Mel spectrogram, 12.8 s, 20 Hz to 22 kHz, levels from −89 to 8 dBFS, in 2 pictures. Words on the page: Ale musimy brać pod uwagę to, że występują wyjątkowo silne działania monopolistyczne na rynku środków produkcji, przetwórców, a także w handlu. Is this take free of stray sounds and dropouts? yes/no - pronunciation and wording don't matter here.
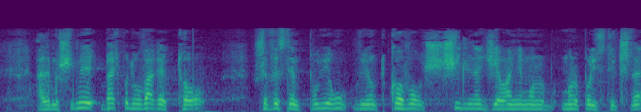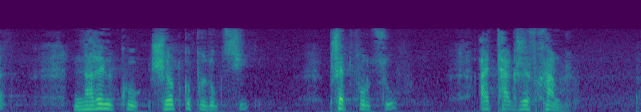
yes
